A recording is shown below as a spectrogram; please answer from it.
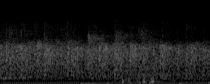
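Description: Steady applause from an audience of schoolchildren and teachers at a district-level education event, continuous and fairly dense throughout, with faint voices underneath.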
